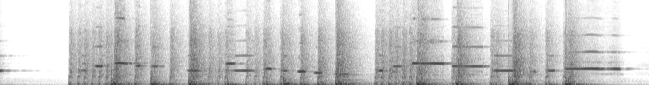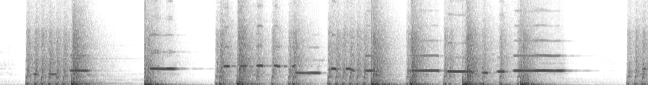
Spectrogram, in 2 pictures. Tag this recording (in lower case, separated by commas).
music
